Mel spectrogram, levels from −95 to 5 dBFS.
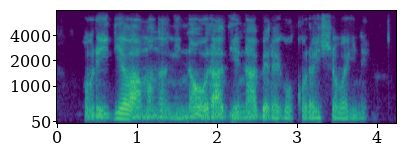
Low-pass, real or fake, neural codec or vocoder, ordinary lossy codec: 7.2 kHz; fake; vocoder, 22.05 kHz, 80 mel bands, HiFi-GAN; Opus, 32 kbps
